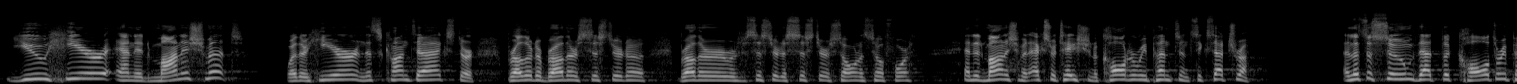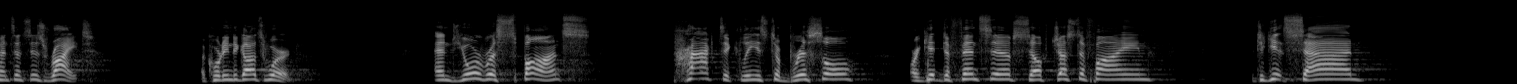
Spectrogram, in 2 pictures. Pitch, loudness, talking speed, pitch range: 220 Hz, -29 LUFS, 120 wpm, 200-235 Hz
